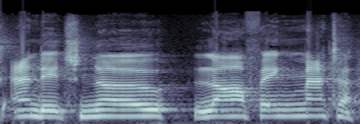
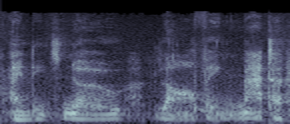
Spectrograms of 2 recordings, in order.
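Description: First: Slow, emphatic scolding; stern dad. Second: Whispered, barely sounded mimicry; silent mouthing. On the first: Acted. Dad rebuking his laughing son, stern. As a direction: weigh each word as a warning. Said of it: "so my dad says". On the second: Brother mouthing behind Dad's back, whispered mockery. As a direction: mouth Dad's words almost without voice. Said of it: "he's going with his mouth".

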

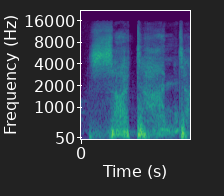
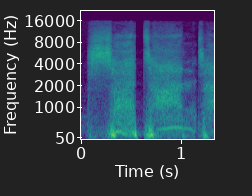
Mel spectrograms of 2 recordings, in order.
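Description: First: Hushed, breathless naming; voiceless awed whisper of the name. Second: Slow, high stadium announcer cry; drawn-out high stadium call of Satanta; loudspeaker call. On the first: Acted. Whispered name before loudspeaker call. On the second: Retold or imitated. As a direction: call it out over the tannoy. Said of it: "cried out over the loudspeaker".

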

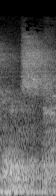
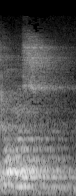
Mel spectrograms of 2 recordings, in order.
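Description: First: Said in the usual way. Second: High-pitched British mother-in-law; British accent. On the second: Retold or imitated. Mother-in-law addressing the preacher, imitated British accent. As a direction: call the name in a high English accent. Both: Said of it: "with her British accent".

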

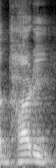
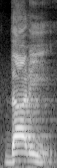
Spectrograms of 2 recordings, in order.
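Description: First: ধাড়ি with a breathy dental dh; mispronounced aspiration. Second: Said in the usual way. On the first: Shown as a demonstration. Teacher showing dari turning aspirated, breathy ধাড়ি. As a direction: start ধাড়ি with aspirated dh in place of d. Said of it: "অল্প প্রাণগুলো আবার". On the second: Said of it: "এটা ধাড়ি".

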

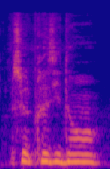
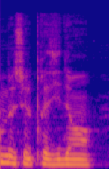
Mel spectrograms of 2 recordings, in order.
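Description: First: High pitched cry of address; exclaimed. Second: Said in the usual way. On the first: A narrator's reading. Séraphin crying out to the court president, high. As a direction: cry out to the judge, much higher. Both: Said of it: "s'écria Séraphin".

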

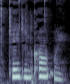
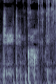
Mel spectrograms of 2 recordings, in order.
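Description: First: Suddenly voiced and louder. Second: Whisper. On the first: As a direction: pop out of the whisper loudly. Same words repeated voiced and louder. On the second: Acted. Same words whispered then voiced.

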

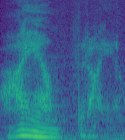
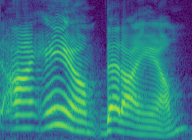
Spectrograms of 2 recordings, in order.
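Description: First: "I am that I am" breathed as a whisper. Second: Slow, stressed "I am that I am"; emphatic I am. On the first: Preacher showing the wrong way, whispered. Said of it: "he did not say". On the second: Preacher showing the emphasis, slow and stressed. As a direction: lean on "I am that I am" with weight. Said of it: "When he said". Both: Shown as a demonstration.

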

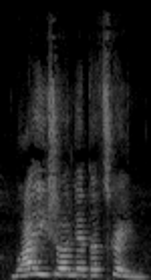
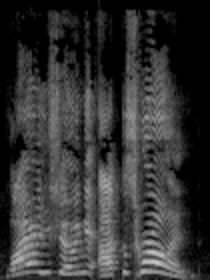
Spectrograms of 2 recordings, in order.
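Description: First: Said in the usual way. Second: Louder, higher scolding; angry yell. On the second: Real, not acted. Kid scolding the cameraman, louder the second time. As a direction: shout it at him, annoyed.

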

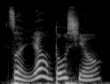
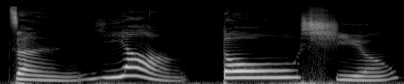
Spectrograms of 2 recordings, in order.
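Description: First: Said in the usual way. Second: Very slow, every tone drawn out; slow teacher's repeat; slow model pronunciation. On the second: Shown as a demonstration. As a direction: spell it out syllable by syllable. Teacher repeats phrase slowly.

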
